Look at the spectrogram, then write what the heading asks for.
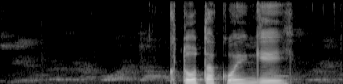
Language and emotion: Russian, neutral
